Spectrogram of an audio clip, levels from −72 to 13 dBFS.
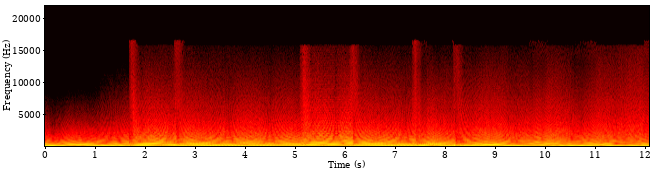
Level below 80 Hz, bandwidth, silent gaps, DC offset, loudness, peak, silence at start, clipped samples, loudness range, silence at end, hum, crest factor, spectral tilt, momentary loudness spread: -24 dBFS; 16.5 kHz; none; under 0.1%; -15 LUFS; -2 dBFS; 0 s; under 0.1%; 1 LU; 0 s; none; 12 dB; -6.5 dB/octave; 2 LU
